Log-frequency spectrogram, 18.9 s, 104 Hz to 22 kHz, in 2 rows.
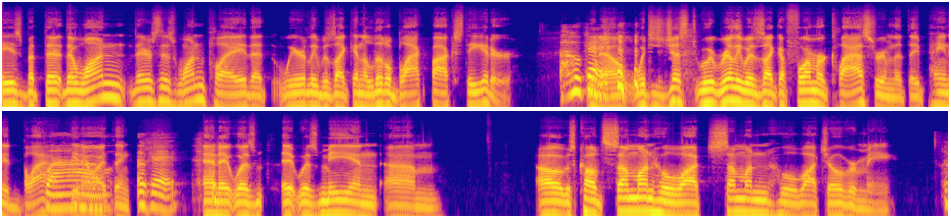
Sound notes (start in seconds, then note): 5.8 laughter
